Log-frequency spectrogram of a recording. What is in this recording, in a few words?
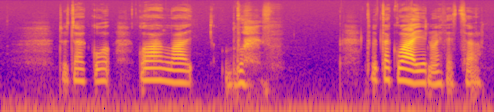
"gwaalau", Welsh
